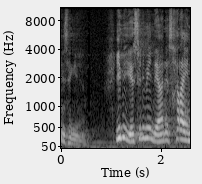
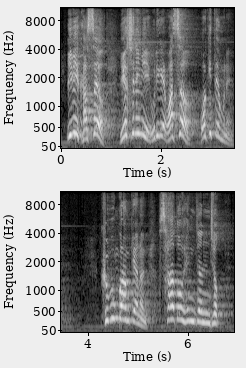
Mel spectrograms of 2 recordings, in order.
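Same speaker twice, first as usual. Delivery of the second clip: higher and louder preaching proclamation; rising pulpit fervor; fervent preaching; 9 semitones higher, 9 dB louder than usual. Acted. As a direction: proclaim it to the congregation. Preaching at full force.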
